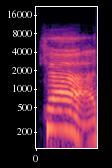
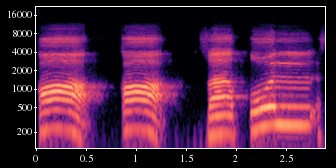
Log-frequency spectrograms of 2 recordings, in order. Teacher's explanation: Jadi kalau hamas, ka, ada desis, keluar udara, ka. Kalau qaf, dia jahar. Qa, faqul, bukan fakul.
